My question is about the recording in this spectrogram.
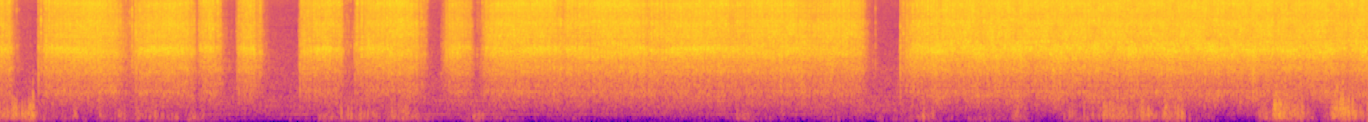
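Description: Dual electric motors and plastic gearboxes of a toy RC rock crawler whirring, starting and stopping in short bursts for the first five seconds, then running steadily with one brief stop about nine seconds in.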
